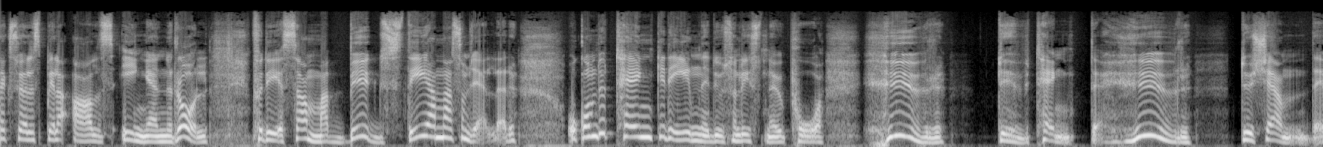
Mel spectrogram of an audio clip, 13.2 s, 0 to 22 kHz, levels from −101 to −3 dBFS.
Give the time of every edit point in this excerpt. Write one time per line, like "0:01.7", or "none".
0:07.6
